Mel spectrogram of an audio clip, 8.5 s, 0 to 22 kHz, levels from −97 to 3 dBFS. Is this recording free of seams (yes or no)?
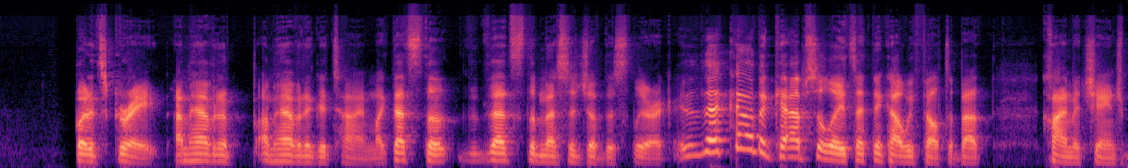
yes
